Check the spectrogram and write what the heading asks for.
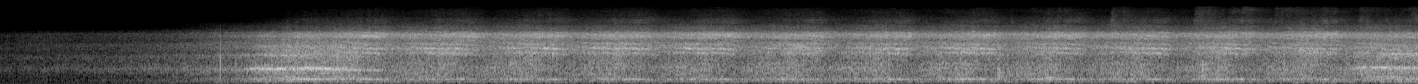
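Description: ICE high-speed train passing close by at speed. It grows louder for the first two and a half seconds, then comes a loud rush of wheels on rail with an even pulse about once a second as the cars' wheelsets go by, with a brief whine as the front end passes and again as the rear end passes.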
